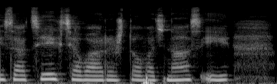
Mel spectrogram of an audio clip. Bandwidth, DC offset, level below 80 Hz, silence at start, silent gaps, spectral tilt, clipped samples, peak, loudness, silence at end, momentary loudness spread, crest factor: 15.5 kHz; under 0.1%; -38 dBFS; 0 s; none; -4 dB/octave; under 0.1%; -6 dBFS; -24 LUFS; 0.05 s; 6 LU; 18 dB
